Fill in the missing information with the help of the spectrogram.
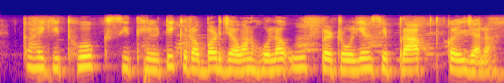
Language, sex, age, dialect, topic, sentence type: Bhojpuri, female, 18-24, Southern / Standard, agriculture, statement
